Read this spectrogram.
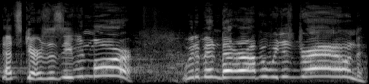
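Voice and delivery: high loud panicky shout; panicked disciples. Retold or imitated. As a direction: wail it like a terrified sailor. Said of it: "They're like".

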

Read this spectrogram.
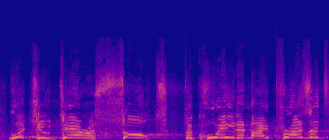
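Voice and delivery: high, slow, shouted outrage; enraged king. Acted. King catches Haman too close to queen, enraged shout. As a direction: thunder it with hammed-up royal fury. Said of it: "the king is so enraged".

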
